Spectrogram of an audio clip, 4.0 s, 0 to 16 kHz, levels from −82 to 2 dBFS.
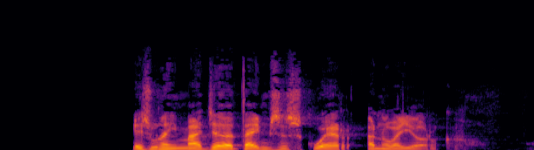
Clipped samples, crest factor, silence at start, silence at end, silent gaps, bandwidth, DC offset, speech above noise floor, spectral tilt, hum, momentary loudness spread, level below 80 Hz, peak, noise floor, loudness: under 0.1%; 22 dB; 1 s; 0.55 s; none; 10.5 kHz; under 0.1%; over 69 dB; -5 dB/octave; none; 9 LU; -62 dBFS; -2 dBFS; under -90 dBFS; -21 LUFS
